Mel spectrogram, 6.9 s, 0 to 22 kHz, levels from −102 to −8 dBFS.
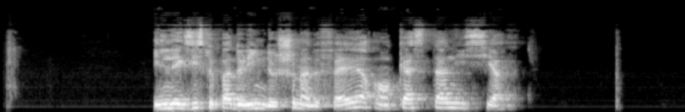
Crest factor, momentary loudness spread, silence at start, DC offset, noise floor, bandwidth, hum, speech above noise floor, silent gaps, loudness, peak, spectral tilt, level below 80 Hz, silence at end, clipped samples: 16 dB; 7 LU; 1.55 s; under 0.1%; -87 dBFS; 9.4 kHz; none; 73 dB; none; -15 LUFS; 0 dBFS; -4.5 dB/octave; -60 dBFS; 1.7 s; under 0.1%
